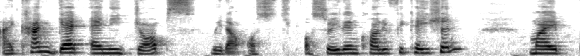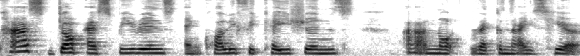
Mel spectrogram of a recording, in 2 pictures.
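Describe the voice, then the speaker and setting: Speaking very slowly with a non-native accent, a woman uses a fairly high voice and ordinary pitch variation. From Malaysia. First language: not English. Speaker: massage therapist and online business owner. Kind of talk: personal testimony in live panel. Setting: livestream.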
